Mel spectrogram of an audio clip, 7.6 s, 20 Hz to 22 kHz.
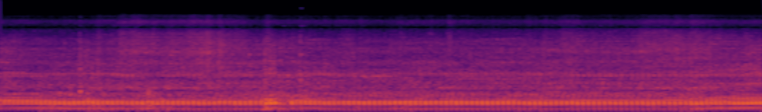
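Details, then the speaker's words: Yamaha XT225 single on a road ride at about 78°F, with a new clean air filter fixing an earlier airbox issue and started without choke: pulls with an even, steady beat and no stumbling or cutting out; carb running healthy. "But it seems like the little carb's doing great. Now that we got a good clean air filter in there, it's not cutting out or anything."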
